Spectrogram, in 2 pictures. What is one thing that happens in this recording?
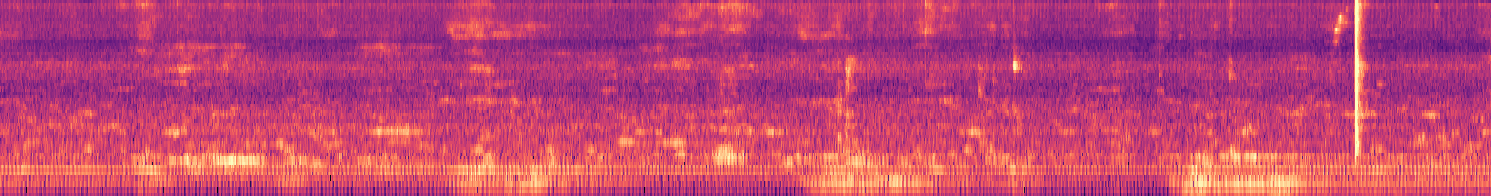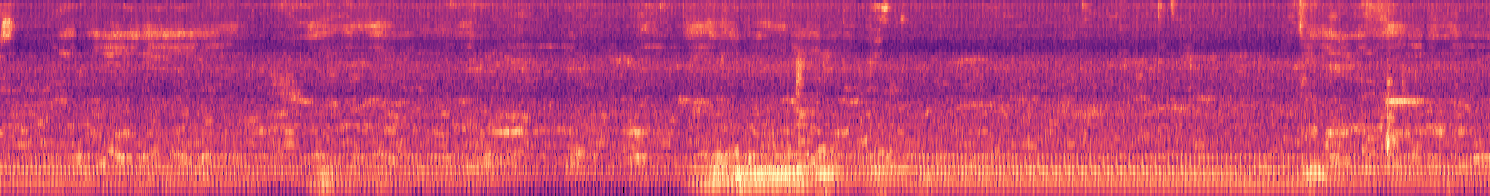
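A small excavator's engine hums steadily close by.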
